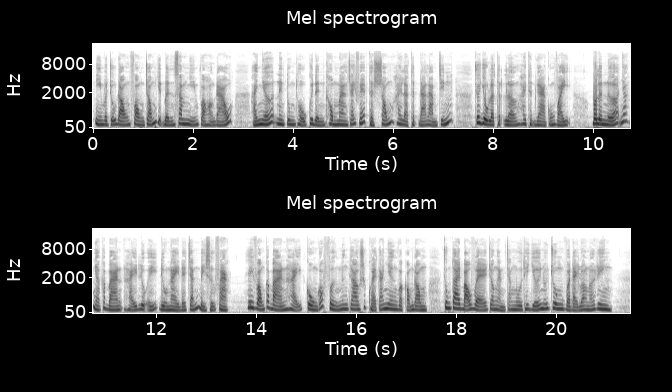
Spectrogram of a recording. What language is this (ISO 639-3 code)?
vie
